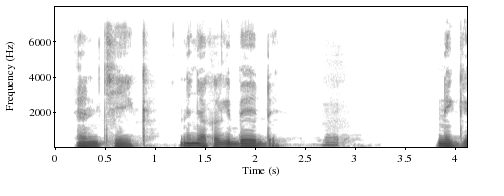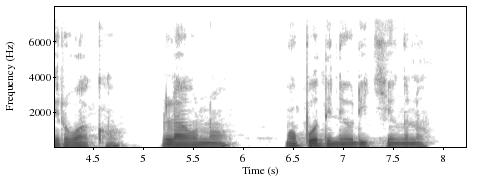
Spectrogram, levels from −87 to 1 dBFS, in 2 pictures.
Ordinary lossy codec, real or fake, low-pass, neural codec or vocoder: none; real; 7.2 kHz; none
